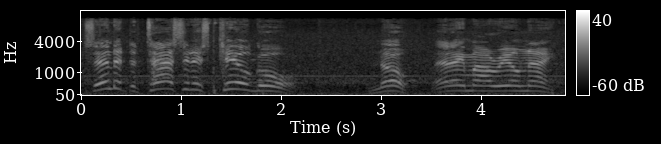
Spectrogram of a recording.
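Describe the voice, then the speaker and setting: A dry, laconic outlaw. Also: male voice, high voice, lively intonation, takes it slowly, bright, forceful tone, slight background noise, full character voice. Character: wry male outlaw, dry humor. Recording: game audio over clear music.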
